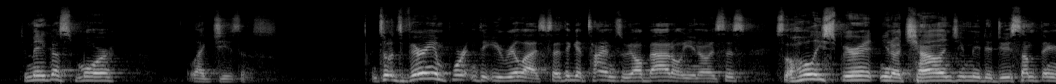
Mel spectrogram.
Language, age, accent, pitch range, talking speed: English, 30-49, American, 140-190 Hz, 205 wpm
